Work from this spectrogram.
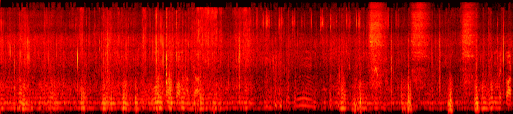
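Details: Wild giant honey bees swarming at a small honey-rich nest in Thailand while honeycomb is harvested. Bees sting at the camera. Dense, steady low humming drone with sharp clicks and knocks, plus brief bits of a man's voice.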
